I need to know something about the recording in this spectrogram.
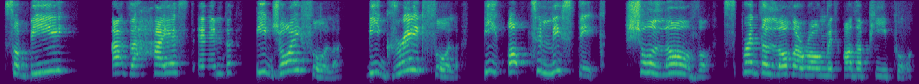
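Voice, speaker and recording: A woman's voice: high-pitched, animated, slow, a bit bright. A woman coach giving a motivational teaching talk, speaking emphatically and often checking in with her listeners.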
